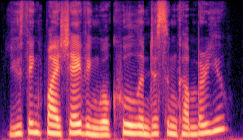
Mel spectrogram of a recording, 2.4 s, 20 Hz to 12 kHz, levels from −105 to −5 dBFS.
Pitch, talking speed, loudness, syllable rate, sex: 190 Hz, 220 wpm, -16 LUFS, 5.8 syllables/s, female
